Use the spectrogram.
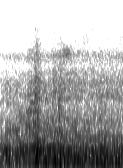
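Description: A passenger train rolls along the rails in Romania, a steady close rumble with rhythmic clickety-clack of wheels over joints, no voices over it.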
